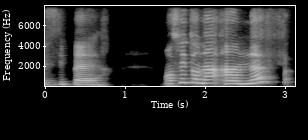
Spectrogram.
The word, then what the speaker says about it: œuf: En français, cuando hay uno solo, on dit un œuf. Y cuando hay más de uno, on dit des œufs. Des œufs. Se pronuncia diferente. ¿Ok? Un œuf, des œufs.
